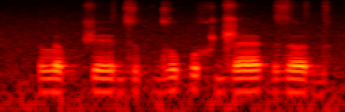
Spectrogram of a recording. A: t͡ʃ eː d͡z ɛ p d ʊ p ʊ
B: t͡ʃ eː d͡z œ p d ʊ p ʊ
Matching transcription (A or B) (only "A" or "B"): B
